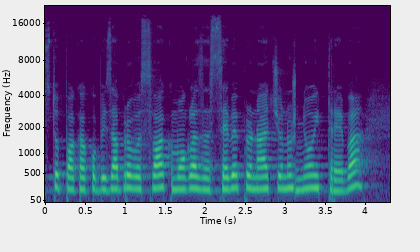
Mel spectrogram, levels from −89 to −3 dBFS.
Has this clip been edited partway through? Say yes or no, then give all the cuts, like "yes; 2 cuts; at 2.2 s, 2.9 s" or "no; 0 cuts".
yes; 2 cuts; at 1.6 s, 3.1 s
